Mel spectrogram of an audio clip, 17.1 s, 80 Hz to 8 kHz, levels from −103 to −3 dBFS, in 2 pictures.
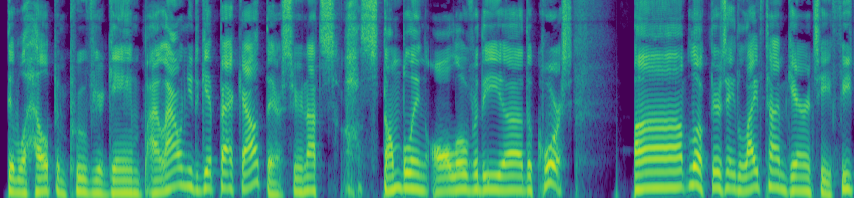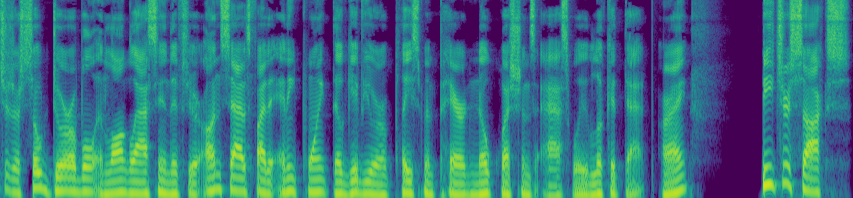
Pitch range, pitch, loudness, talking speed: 125-170 Hz, 145 Hz, -19 LUFS, 220 wpm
